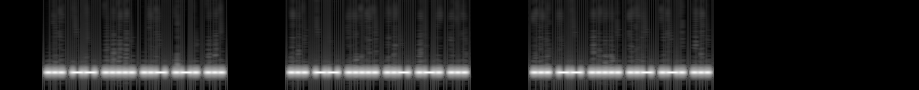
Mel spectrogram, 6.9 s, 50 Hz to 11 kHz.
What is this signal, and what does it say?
Morse code, heard as a keyed tone, about 50 wpm, 700 Hz. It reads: SM5URS SM5URS SM5URS
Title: DXCC-100 Call Signs - 6 Characters - Repeated 3x - 50wpm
